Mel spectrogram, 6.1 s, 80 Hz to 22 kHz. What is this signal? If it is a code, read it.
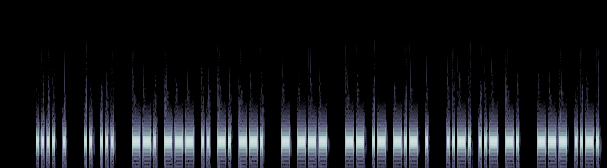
Morse code, heard as a keyed tone, about 46 wpm, 700 Hz. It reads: HE IS GOING TO MAKE FUN OF
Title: Sentences from Top 1000 Words - Review Part 4 - 45wpm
